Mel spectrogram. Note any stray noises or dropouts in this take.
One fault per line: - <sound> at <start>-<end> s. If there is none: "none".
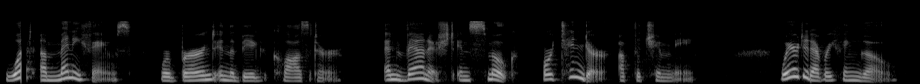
- dropout at 0.2-0.3 s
